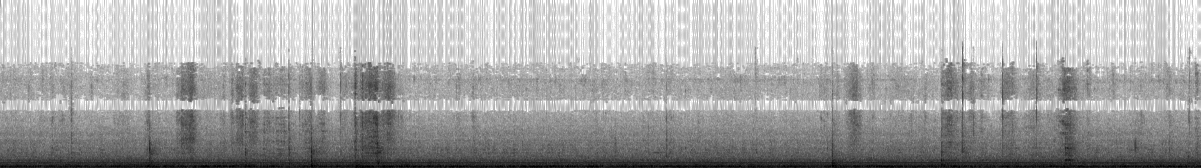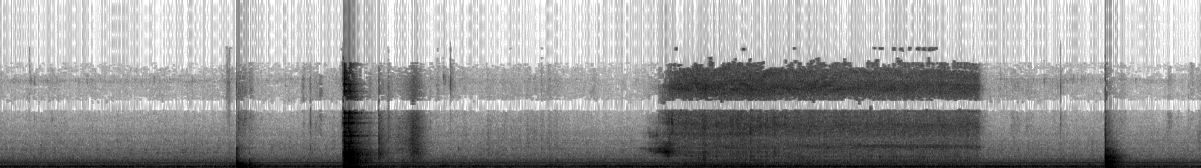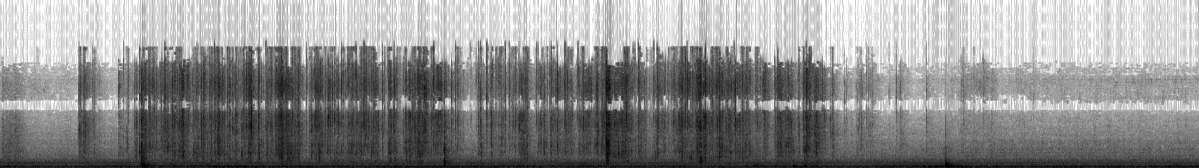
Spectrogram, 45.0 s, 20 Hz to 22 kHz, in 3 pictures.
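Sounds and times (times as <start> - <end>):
faint steady hum: 0.0 - 45.0
foil wrapper crackling: 31.0 - 41.7.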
